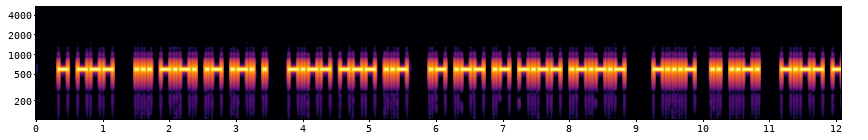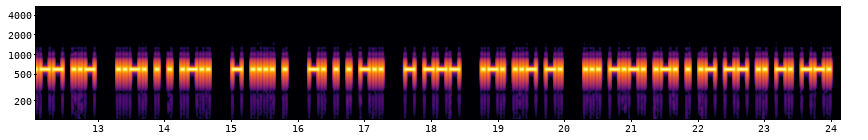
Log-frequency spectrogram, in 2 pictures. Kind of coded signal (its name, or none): Morse code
